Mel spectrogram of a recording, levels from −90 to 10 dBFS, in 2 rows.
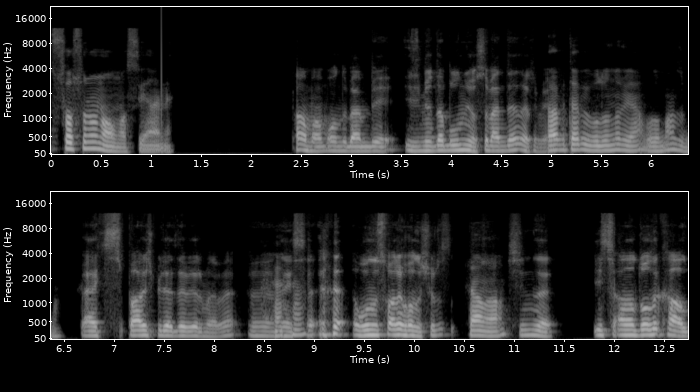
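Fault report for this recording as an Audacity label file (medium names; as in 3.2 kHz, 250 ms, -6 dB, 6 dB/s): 1.100000	1.100000	pop -14 dBFS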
